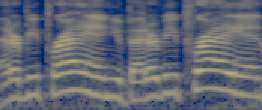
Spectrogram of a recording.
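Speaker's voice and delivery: heavy, very slow, deep Southern drawl. Describing a movie scene, quoting a girl smoking after youth group, deep Southern accent. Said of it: "with like that deep Southern accent".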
